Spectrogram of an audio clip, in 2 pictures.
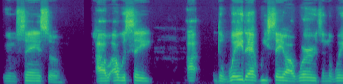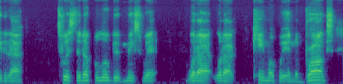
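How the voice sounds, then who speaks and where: A man's voice: medium pitch, fairly even intonation, moderate pace, darkish tone, no room sound. A young man from Long Island, talking loosely in an interview and often saying "you know what I'm saying". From Long Island, New York. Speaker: rapper guest. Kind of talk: casual interview talk.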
